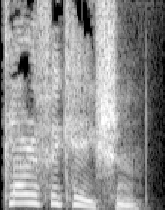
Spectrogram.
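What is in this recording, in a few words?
"clarification", British English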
